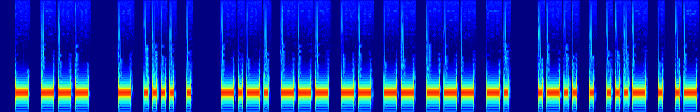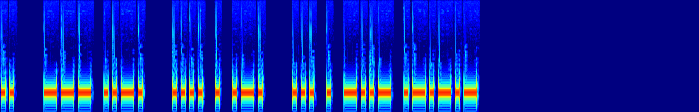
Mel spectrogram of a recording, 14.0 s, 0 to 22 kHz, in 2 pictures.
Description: Morse code, heard as a keyed tone, about 28 wpm, 700 Hz. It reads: TO THE COMMON LEVEL OF HER SEX.
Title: Sentences from Top 1600 Words 28wpm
